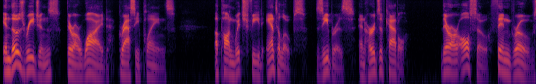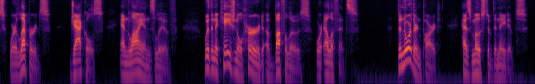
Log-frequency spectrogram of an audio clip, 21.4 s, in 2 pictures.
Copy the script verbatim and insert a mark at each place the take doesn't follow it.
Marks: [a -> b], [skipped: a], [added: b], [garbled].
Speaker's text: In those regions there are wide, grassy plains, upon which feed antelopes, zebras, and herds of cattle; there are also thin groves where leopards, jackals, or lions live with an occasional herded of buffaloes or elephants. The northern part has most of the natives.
In those regions there are wide, grassy plains, upon which feed antelopes, zebras, and herds of cattle; there are also thin groves where leopards, jackals, [or -> and] lions live with an occasional [herded -> herd] of buffaloes or elephants. The northern part has most of the natives.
